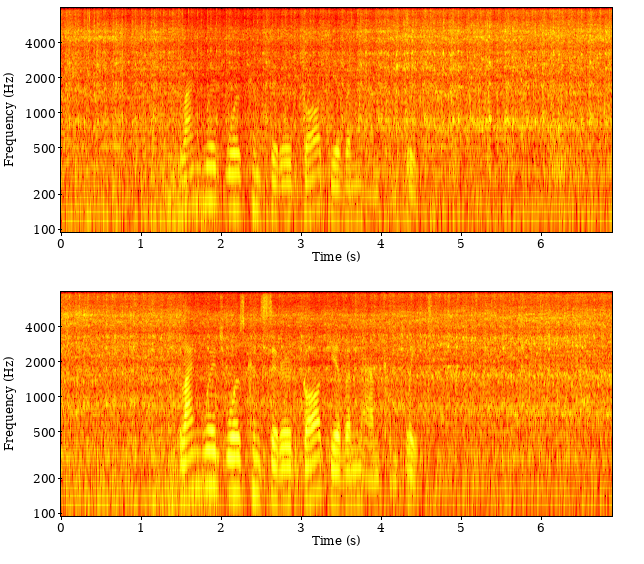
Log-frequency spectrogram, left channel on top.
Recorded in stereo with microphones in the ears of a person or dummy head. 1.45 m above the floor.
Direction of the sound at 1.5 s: 80° right.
